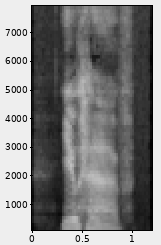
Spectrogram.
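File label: you have, female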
